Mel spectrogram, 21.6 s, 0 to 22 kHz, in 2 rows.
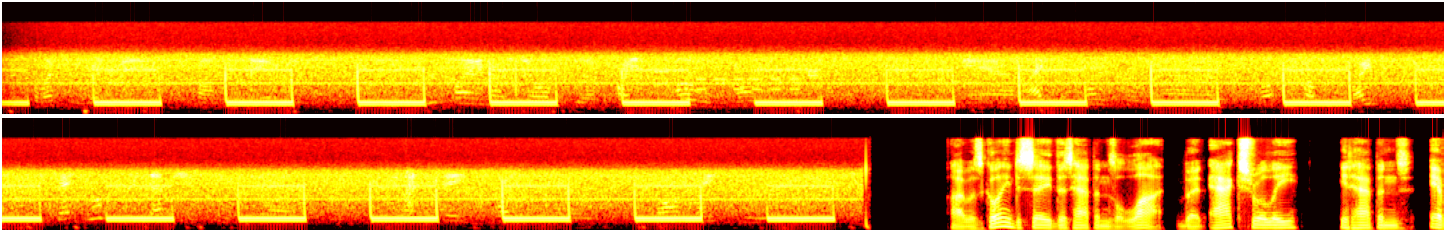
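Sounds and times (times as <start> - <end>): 
talkable busy signal from a crossbar PBX: 0.0 - 17.1
speech: 18.0 - 21.6.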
